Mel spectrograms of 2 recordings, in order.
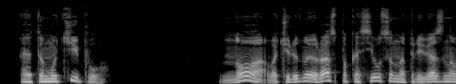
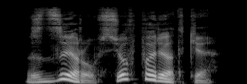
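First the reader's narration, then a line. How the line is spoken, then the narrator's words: Asked through gritted teeth. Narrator (Russian): сквозь зубы спросил Ноа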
